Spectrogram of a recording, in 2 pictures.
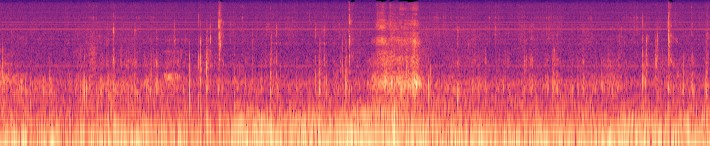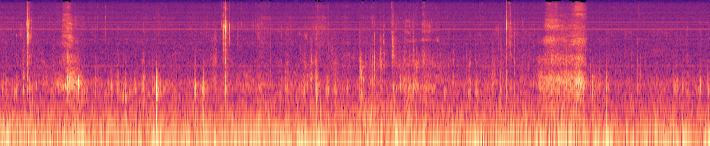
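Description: Close-miked mouth sounds of a person chewing chicken biryani eaten by hand: many short, scattered wet clicks and smacks, with a few louder swells.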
